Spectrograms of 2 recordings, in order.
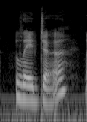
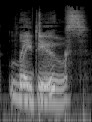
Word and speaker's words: Les Deux: Les Deux. Like, okay. – Both. – But, yeah. Like, but obviously no one speaks French. – So they would always yeah. pronounce it Les Dukes.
